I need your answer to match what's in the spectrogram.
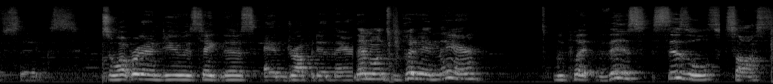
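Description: In a small kitchen, a woman in her twenties hosts a casual cooking vlog while losing her voice, her tone medium-pitched and worn. She's playful and slangy and keeps adding silly rhyming endings to words. A phone camera films her close, then from a few steps off, leaving her far from the mic in an echoey room.

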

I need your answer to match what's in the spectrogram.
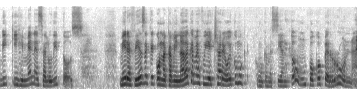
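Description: A Salvadoran woman with a homely, talkative manner, cooking at home and chatting to her viewers. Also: high voice. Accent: Salvadoran Spanish. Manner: homely, talkative, addresses viewers warmly as "usted". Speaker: cooking vlogger. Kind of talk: chatty live cooking stream. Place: home kitchen. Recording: clatter of pots and utensils.

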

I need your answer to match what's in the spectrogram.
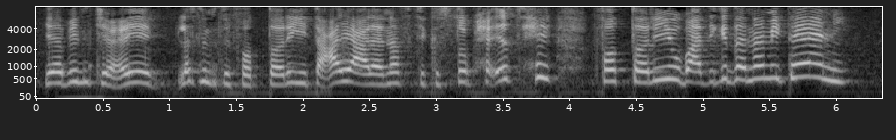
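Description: A performer voicing an older Egyptian man, the husband's father, who slowly and calmly lectures the quarreling couple. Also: very high-pitched. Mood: calming. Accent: Egyptian Arabic. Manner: slow, soothing, moralizing.

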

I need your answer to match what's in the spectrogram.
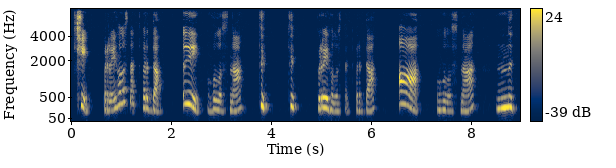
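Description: A middle-aged woman teaching an online lesson to young children, reading slowly and in a sing-song way. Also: lively intonation, a bit bright. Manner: slow, sing-song reading with rising pitch. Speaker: primary school teacher. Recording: dull lo-fi recording.

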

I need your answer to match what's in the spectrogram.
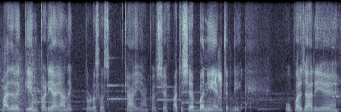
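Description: A man's voice: on the high side, creaky. A young man gives casual, joking commentary while playing a horror game, teasing the game and talking straight to his viewers. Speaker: gaming youtuber.

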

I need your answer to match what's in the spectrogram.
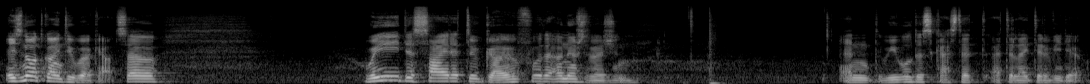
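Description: Indoors in a small home room, a forties-aged South African man with an Afrikaans accent explains things offhandedly as a sailing vlogger addressing the camera. His medium-pitched voice is animated yet slow, broken by long pauses, with slight background noise.

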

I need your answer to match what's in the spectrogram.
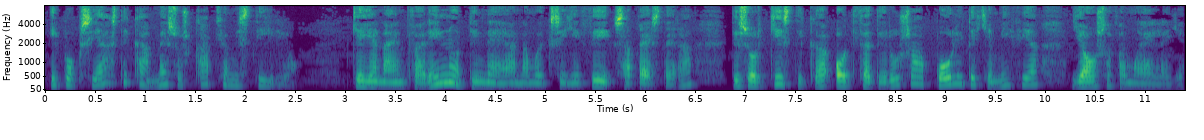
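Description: A woman reading a detective story aloud as an audiobook narrator, in a measured, unhurried storytelling manner. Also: lowish voice, expressive, darkish tone, breathy edge. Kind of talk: scripted narration.

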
